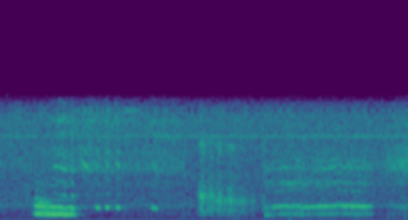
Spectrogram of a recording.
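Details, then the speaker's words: Female dog whining in pain with high, drawn-out whines and whimpers on the first day of recovery after her second surgery, a left hind-leg repair of a torn ACL (cruciate) ligament; the right knee was repaired months earlier. "she's not a happy camper she's still whining about it"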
